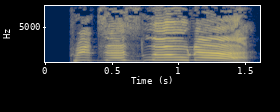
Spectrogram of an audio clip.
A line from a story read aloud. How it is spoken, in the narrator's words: I called out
